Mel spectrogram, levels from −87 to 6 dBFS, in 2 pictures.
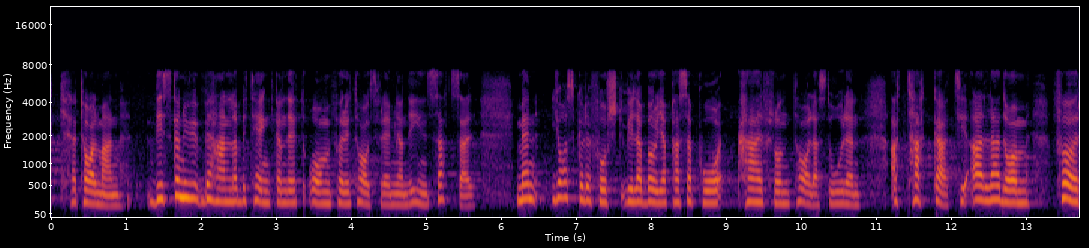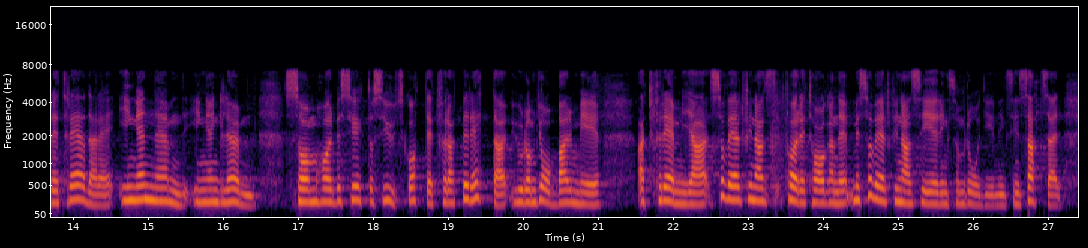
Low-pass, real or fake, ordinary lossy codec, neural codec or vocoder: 7.2 kHz; real; none; none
